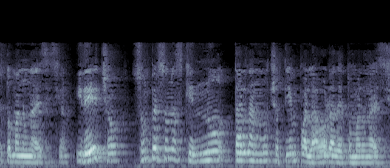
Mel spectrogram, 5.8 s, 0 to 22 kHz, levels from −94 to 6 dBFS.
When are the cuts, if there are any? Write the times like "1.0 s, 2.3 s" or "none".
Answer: 1.1 s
